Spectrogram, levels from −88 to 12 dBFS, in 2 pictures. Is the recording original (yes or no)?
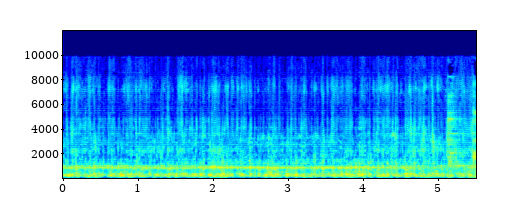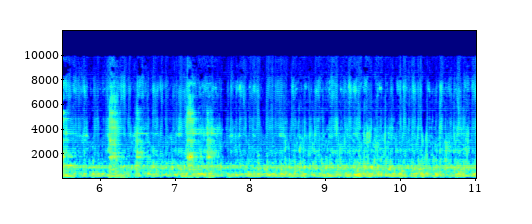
no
